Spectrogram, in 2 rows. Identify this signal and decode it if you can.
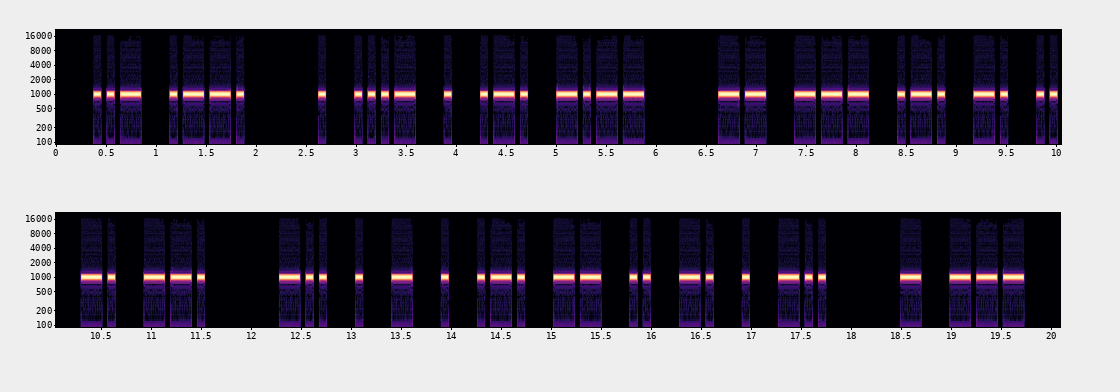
Morse code, heard as a keyed tone, about 18 wpm, spaced as for 15 wpm, 1000 Hz. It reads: UP EVERY MORNING DETERMINED TO
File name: qotdfiles / 15wpm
